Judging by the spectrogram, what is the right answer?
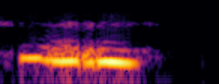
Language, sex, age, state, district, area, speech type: Manipuri, female, 18-30, Manipur, Kangpokpi, urban, conversation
